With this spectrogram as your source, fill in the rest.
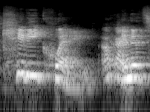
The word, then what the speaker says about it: Quitaque: So Pole Canyon is located about 8 miles south of a town called Quitaque. Oh yeah, how do you spell that? You asked the wrong person. So Q-U-I-T-Q-U-I-T. It's pronounced Quitaque.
